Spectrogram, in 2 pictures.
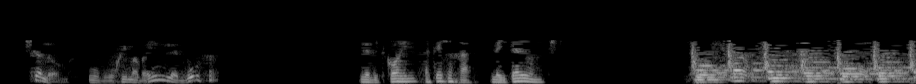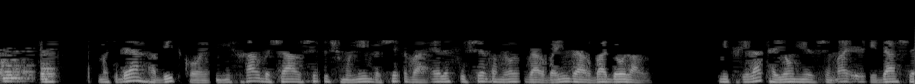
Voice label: voicecall; הקלטת שיחה; בורסה פון קו מידע פיננסי לציבור החרדי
